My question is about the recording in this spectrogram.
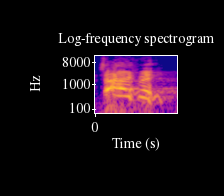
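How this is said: It is screamed in desperation.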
